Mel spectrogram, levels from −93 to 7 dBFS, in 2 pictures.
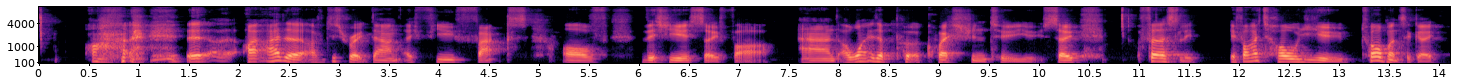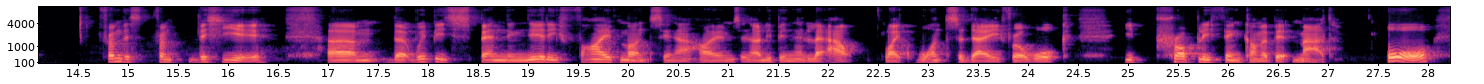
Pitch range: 115-185 Hz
